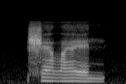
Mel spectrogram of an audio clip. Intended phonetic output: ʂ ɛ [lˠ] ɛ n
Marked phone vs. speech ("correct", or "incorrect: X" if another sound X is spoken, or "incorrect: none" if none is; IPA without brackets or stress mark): correct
